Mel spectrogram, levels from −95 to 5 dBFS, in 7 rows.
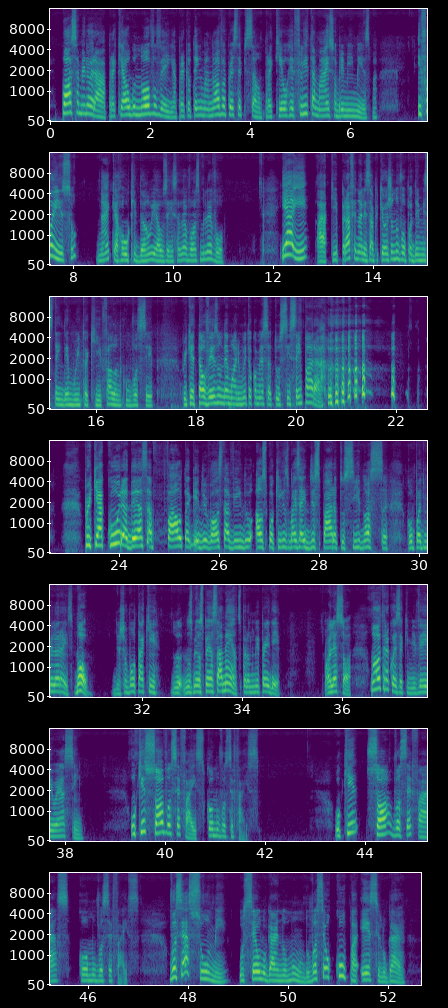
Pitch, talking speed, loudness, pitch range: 210 Hz, 155 wpm, -22 LUFS, 180-245 Hz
